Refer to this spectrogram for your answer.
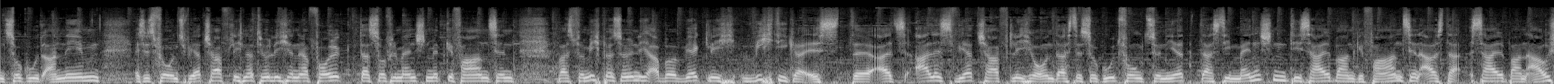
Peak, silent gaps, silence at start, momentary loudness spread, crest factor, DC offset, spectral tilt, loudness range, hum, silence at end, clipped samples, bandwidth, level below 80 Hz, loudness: -2 dBFS; none; 0 s; 3 LU; 12 dB; under 0.1%; -4.5 dB/octave; 1 LU; none; 0 s; under 0.1%; 15.5 kHz; -30 dBFS; -14 LUFS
